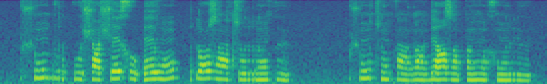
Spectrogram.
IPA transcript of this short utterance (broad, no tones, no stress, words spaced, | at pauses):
ʃũbu ɾəkʷəʃɑ ʃɛxo ʔɛvõ | ɗo zˤɑ̃t͡sorõkʉ | ʃũ t͡sũkɑ̃ ɠɑ̃ɠɛzˤə̃ pə̃ŋʷə̃ xũrʉ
